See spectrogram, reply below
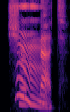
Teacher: It's actually not sherbet, but everyone says sherbet. It's sherbet, no R in the last syllable.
